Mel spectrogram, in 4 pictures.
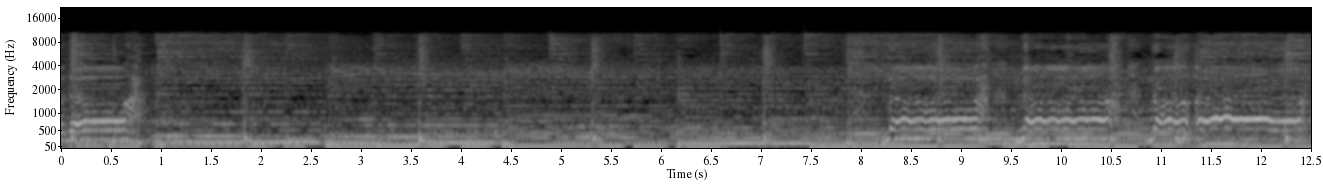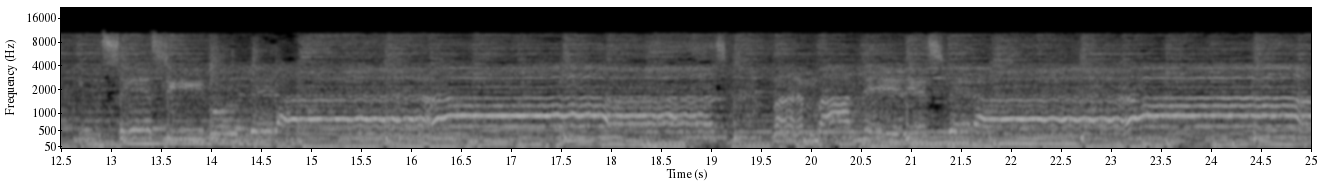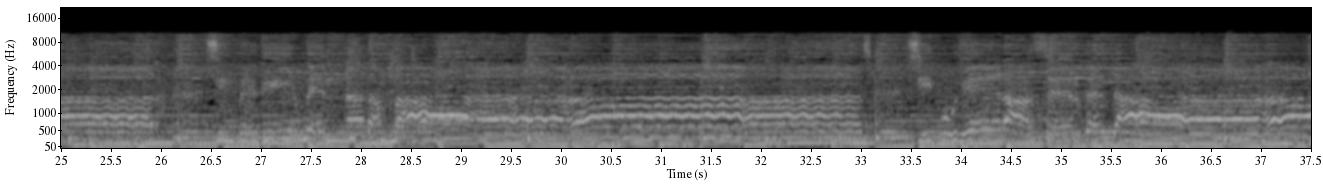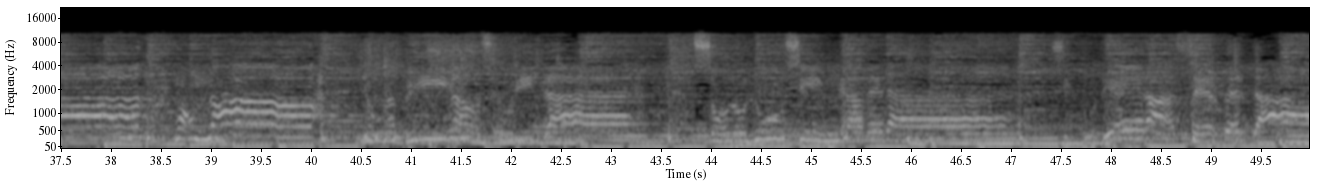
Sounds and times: Music: 0.0s - 49.9s.

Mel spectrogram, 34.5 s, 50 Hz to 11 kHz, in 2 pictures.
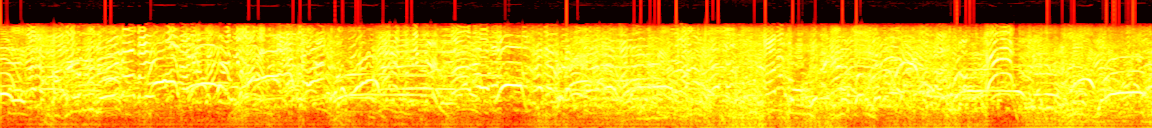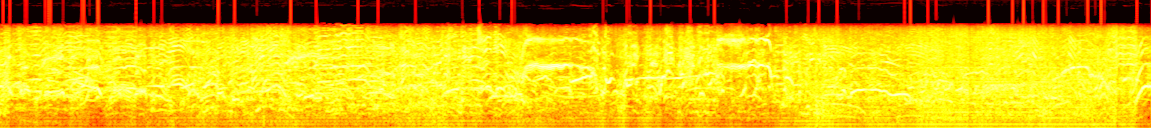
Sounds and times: Speech: 0.0s - 34.5s.

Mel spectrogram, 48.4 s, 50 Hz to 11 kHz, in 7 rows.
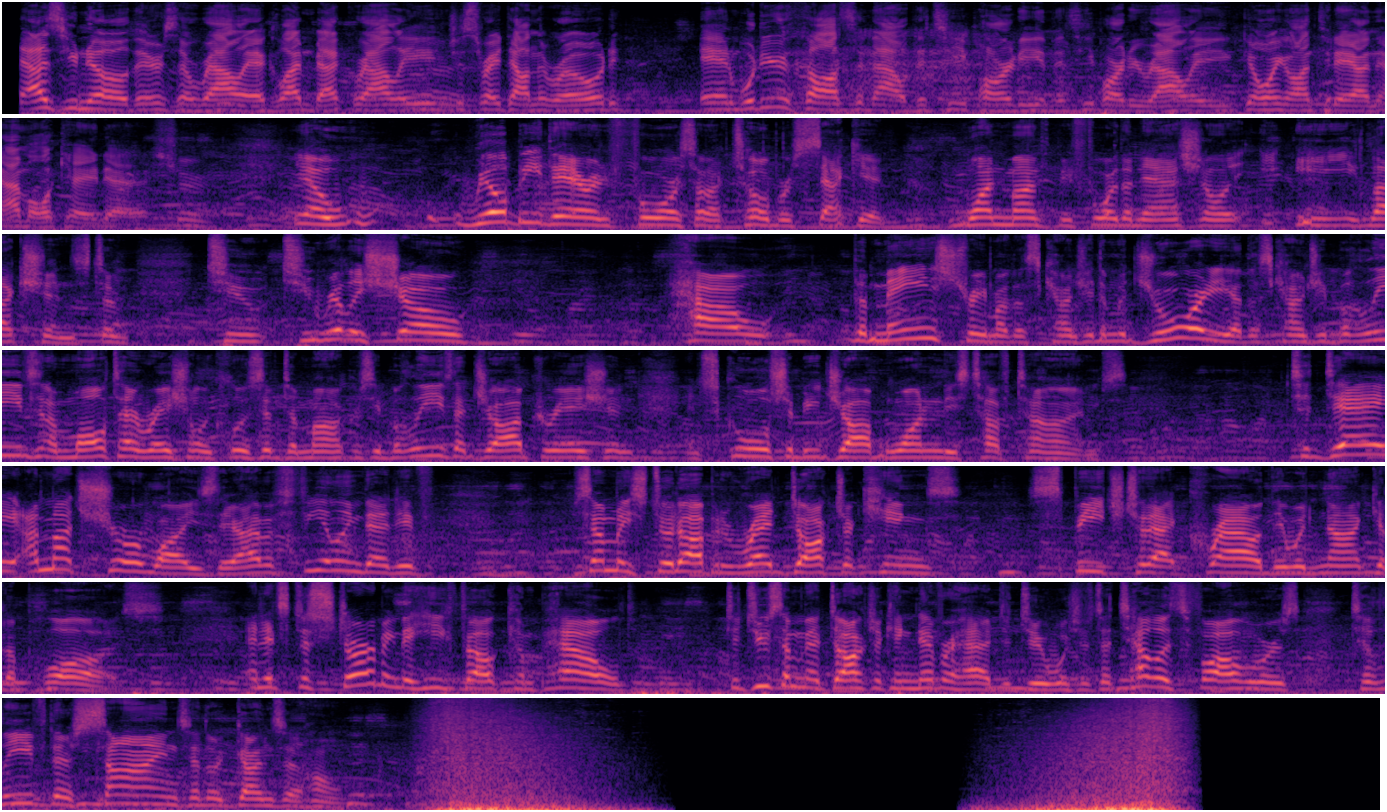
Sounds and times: Male speech, man speaking: 0.1s - 43.5s
Narration, monologue: 0.1s - 43.7s.

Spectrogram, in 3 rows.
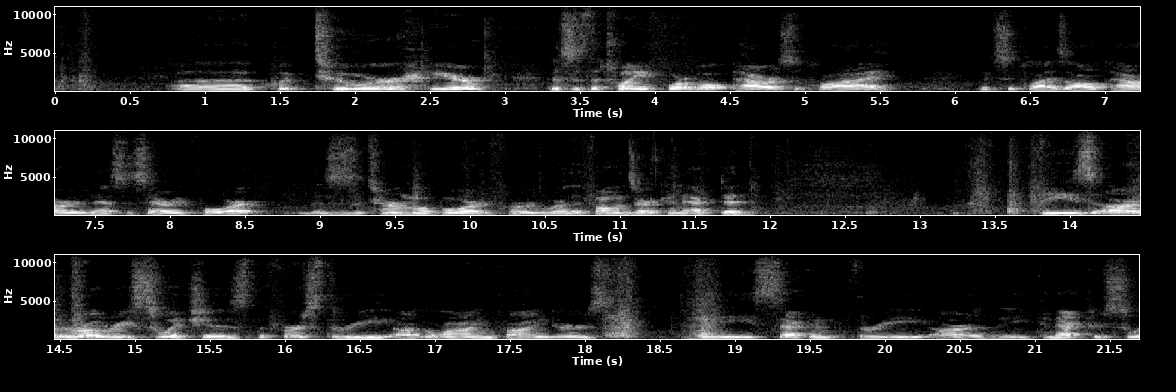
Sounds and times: Speech: 0.8s - 12.0s, 13.8s - 21.6s.

